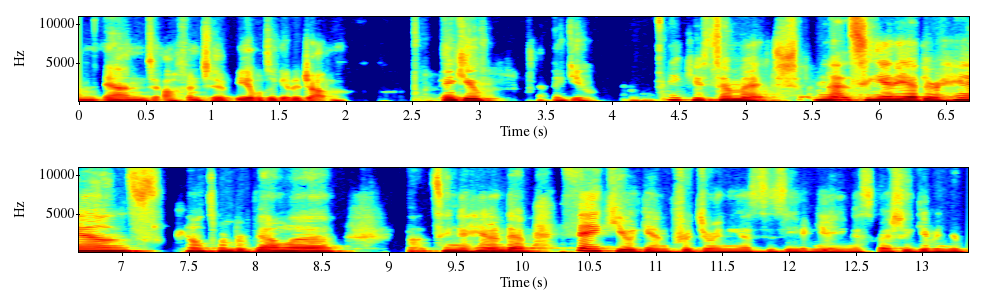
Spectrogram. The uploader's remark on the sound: 2023-06-06 City Council Meeting - ZOOM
